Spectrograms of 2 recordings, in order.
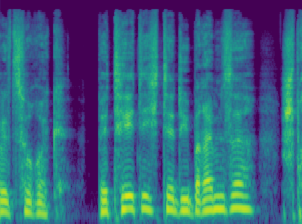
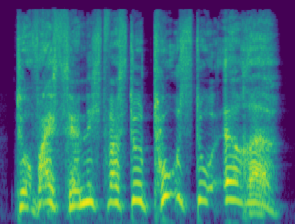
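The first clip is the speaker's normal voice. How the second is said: much higher, yelled insult; Champ, raging; 9 semitones higher than usual. Acted. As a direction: rage after the madwoman. Champ yells at fleeing Michelle.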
